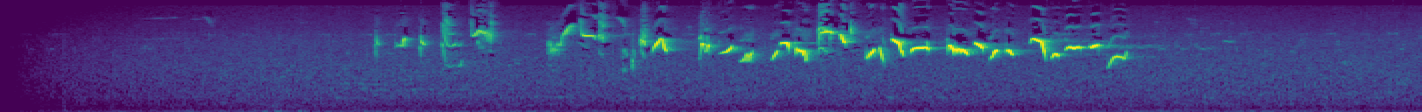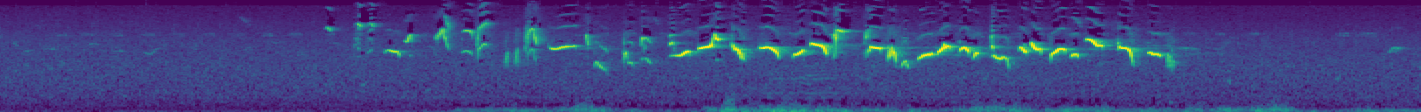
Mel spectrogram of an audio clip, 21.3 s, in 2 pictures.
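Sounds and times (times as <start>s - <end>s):
Eurasian blackcap singing: 2.9s - 8.6s, 13.1s - 19.6s.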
